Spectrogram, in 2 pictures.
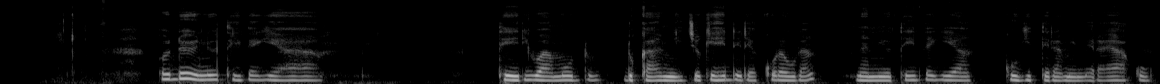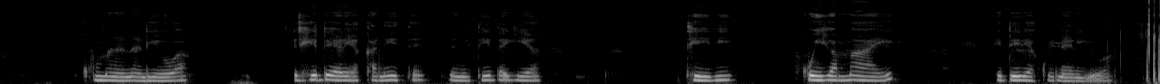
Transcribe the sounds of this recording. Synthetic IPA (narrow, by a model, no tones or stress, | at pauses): odojoneotʰɛiðaɣea | tʰeɾiwamodo | dokamid͡ʒokehedeɾeakoɾauɾa | naneotɛiðaɣea | koɣiteɾamemɛɾajako | kʰuːmananaɾeoa | hedejaɾeakanetʰɛ | naneotɛiðaɣea | tʰeɾi | koiɣamae | hedeɾeakwenaɾeo̰a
